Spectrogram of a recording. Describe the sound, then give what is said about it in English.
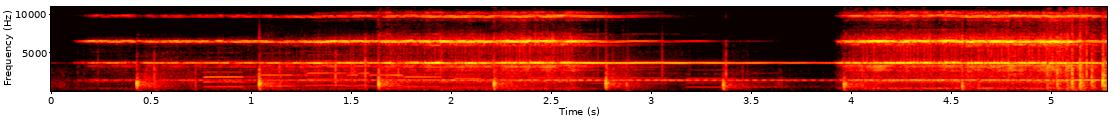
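A telephone rings in a booth with a shrill, steady electronic trill, its regular pulses loud, briefly dropping off before resuming in another burst. “Hey, maybe that's your call now.”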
